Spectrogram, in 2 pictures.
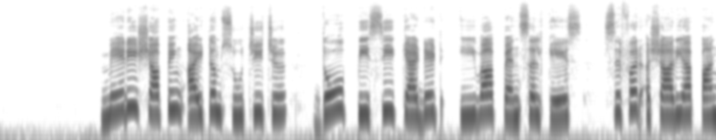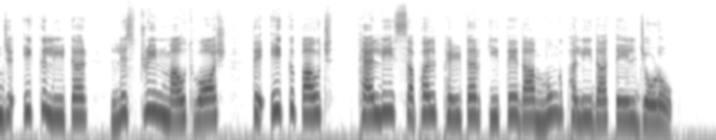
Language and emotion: Dogri, neutral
